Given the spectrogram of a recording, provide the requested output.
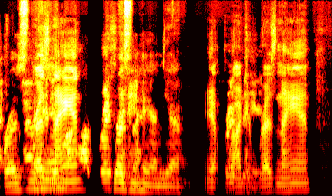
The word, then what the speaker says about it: Bresnahan: And for your New York Giants, leading off is, how you pronounce that, Beatles? Bresnahan. Bresnahan. Bresnahan, yeah.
